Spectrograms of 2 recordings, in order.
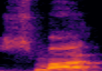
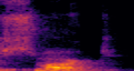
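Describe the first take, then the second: First: It is said with an East Coast accent. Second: It is said with a plain, neutral accent.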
